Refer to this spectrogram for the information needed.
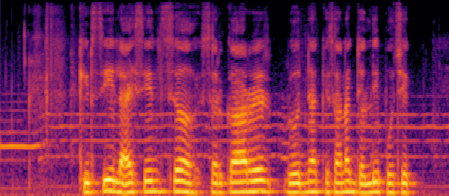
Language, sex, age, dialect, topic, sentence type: Magahi, male, 51-55, Northeastern/Surjapuri, agriculture, statement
